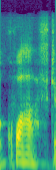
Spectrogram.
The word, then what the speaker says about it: coiffed: Their hair is well quaffed or. Now I'm. Oh, because I'm spelling it wrong. COIFFED. That is also, it's pronounced the exact same way, but they mean completely different things.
